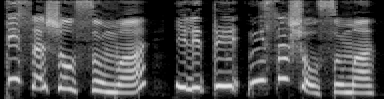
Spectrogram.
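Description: A woman voicing a bossy, rejuvenated grandmother who scolds loudly and commands. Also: extremely high pitch, huge pitch swings, a little slow, no room sound, highs cut off, pitched above the performer's own voice, heavily acted. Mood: scolding.

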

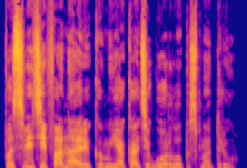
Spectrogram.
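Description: Woman as a male doctor friend, brisk, commanding, assured; audiobook. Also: medium pitch, lively intonation, dry recording, studio quality, lightly acted.

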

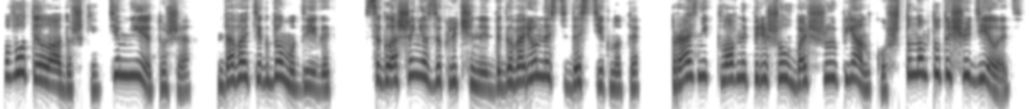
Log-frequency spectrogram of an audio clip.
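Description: A woman voicing a bold, brisk noblewoman in an audiobook, dismissive and quick. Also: high voice, animated, no echo, studio quality. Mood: mocking, brisk.

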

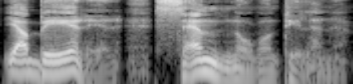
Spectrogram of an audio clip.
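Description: A man doing a slow, worried old gravedigger. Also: rumbling low, huge pitch swings, gravelly, breathy edge, dry recording, clean studio sound, exaggerated voice. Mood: pleading. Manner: slow, pleading.

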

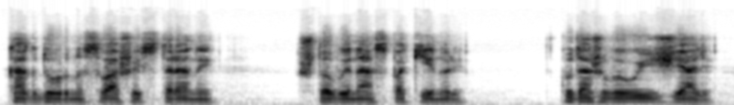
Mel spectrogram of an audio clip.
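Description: A man's voice: sits low, moderate pace, slightly rough, no room sound. A man reading an audiobook, voicing an affectionate young woman who playfully scolds. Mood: chiding. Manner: chiding, lively. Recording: dull lo-fi audiobook recording.

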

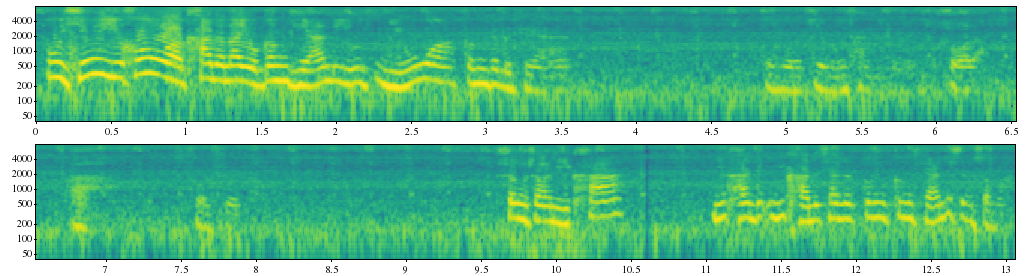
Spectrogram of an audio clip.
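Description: A woman giving a Buddhist dharma talk, retelling a parable in a folksy storytelling way, with frequent drawn-out filler particles. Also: fairly high pitch, expressive, slight background noise, poor audio. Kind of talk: storytelling sermon.

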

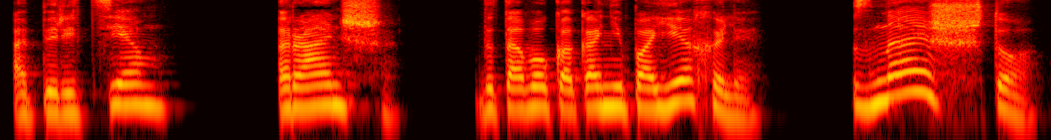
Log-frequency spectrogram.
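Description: A woman voicing a drunk, distraught mother who slurs and lurches between mumbling and shouting, in an audiobook reading. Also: mid-range voice, expressive, slow pace, voice pushed up. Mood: hysterical.

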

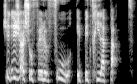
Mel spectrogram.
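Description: A woman voicing a cruel, half-blind old witch who barks her orders in a shrill, impatient voice. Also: measured pace, slightly rough. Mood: menacing.

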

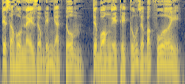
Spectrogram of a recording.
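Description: A man voicing a gruff, short-tempered old former village shaman who scolds and curses. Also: fairly low pitch, animated, fairly quick. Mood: mocking.

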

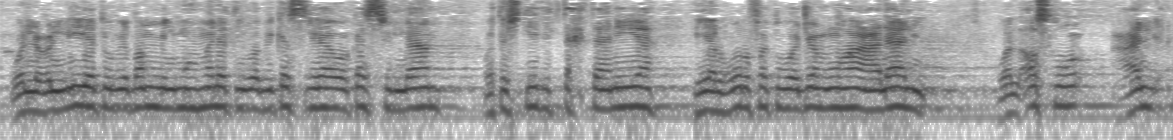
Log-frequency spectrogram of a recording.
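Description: A man reading a classical text aloud for his teacher in a lesson, steady and even, correcting himself now and then. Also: fairly high pitch, big-room sound, lo-fi sound. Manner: steady, even recitation with small self-corrections.

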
